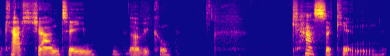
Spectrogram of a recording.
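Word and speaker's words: Kasrkin: Kassakin is how I would pronounce a correctly spelled word there, Eddie. But the way you've spelled it, I would pronounce that Carskin, because it's incorrectly spelled, yes.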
